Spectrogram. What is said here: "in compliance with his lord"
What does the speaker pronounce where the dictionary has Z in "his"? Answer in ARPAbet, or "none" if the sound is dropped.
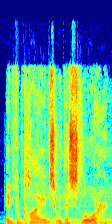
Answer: S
